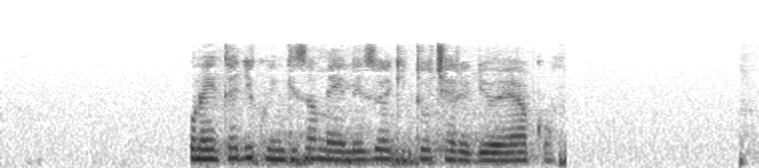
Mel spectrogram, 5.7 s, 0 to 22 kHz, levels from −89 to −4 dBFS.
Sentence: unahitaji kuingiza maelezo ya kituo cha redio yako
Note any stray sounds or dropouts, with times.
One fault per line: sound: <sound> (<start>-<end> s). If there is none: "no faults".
no faults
